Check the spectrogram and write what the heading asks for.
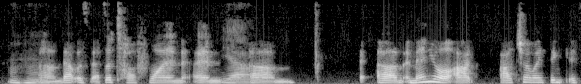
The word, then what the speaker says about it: Emmanuel Acho: And Emmanuel Acho, I think is how you say his name.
